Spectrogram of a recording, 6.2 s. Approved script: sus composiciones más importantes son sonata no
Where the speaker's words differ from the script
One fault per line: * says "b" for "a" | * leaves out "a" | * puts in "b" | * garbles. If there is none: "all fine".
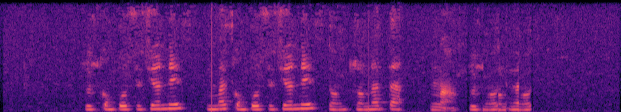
* says "composiciones" for "importantes"
* garbles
